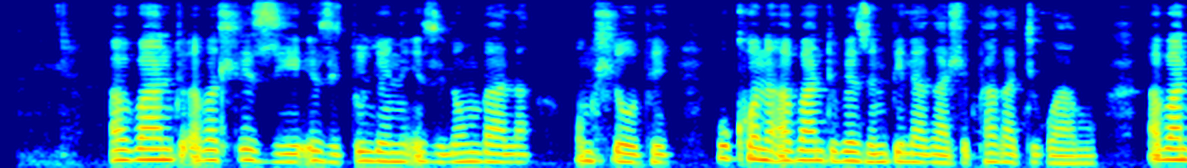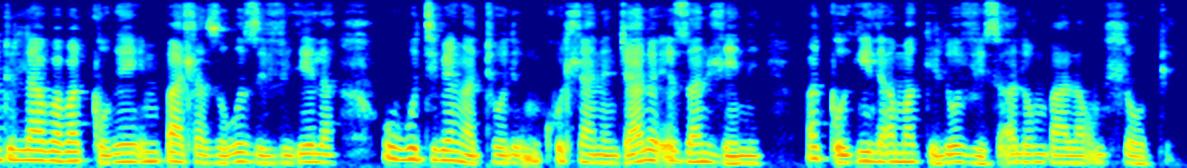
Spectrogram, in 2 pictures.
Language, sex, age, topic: North Ndebele, male, 36-49, health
